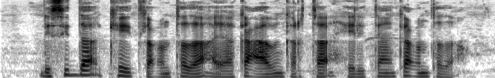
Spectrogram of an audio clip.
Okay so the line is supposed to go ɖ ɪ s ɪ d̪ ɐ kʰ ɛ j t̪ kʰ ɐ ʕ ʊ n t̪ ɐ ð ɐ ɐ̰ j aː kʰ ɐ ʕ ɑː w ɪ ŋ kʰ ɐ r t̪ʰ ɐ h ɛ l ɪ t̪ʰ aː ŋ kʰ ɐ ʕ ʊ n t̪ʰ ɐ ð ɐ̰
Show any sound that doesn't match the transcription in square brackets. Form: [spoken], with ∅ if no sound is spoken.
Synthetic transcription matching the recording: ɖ ɪ s ɪ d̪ ɐ kʰ ɛ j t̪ kʰ ɐ ʕ ʊ n [t̪ʰ] ɐ ð ɐ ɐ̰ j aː kʰ ɐ ʕ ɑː w ɪ ŋ kʰ ɐ r t̪ʰ ɐ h ɛ l ɪ t̪ʰ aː ŋ kʰ ɐ ʕ ʊ n t̪ʰ ɐ ð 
